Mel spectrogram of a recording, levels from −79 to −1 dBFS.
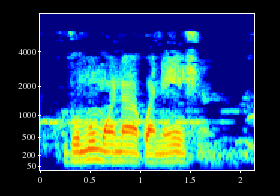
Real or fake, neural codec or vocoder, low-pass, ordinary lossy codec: real; none; 7.2 kHz; MP3, 24 kbps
